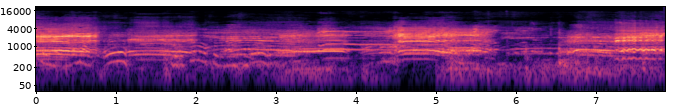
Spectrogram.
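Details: Crowded bleating of sheep being unloaded at the Pebbair sheep and goats market, loud overlapping quavering cries in long bursts with a brief lull near the middle, and people talking throughout.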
